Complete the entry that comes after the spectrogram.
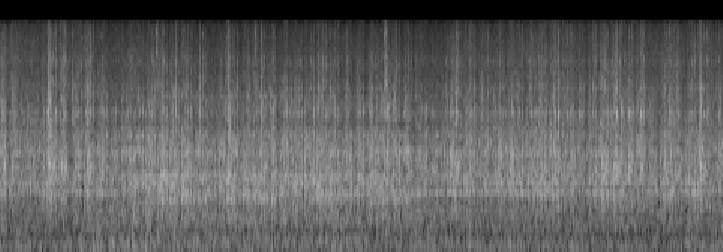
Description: The motor of an old vehicle rattles as it runs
